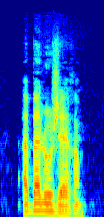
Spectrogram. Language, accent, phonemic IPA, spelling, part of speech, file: French, France, /a.ba.lɔ.ʒɛʁ/, abalogèrent, verb, LL-Q150 (fra)-abalogèrent.wav
- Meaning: third-person plural past historic of abaloger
